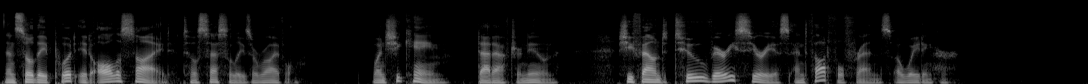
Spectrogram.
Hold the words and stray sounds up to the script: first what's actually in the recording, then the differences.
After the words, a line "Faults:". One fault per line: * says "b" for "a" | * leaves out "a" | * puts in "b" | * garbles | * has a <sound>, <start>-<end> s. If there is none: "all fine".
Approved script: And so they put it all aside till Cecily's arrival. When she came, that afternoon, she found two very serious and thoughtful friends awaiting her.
And so they put it all aside till Cecily's arrival. When she came, that afternoon, she found two very serious and thoughtful friends awaiting her.
Faults:
all fine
